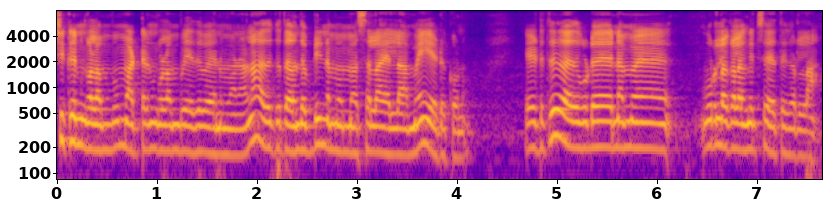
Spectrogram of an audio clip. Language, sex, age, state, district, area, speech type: Tamil, female, 45-60, Tamil Nadu, Thoothukudi, rural, spontaneous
